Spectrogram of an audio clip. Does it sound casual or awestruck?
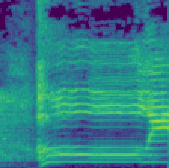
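awestruck. It is said with overwhelming awe.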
